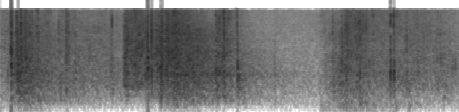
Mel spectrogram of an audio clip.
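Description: Plastic-wrapped Lunchables packs crinkling and clattering as they are handled and stacked, with sharp clicks among the rustle; it eases off about a second and a half in, then picks up again.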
